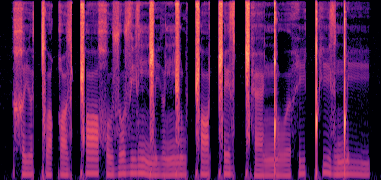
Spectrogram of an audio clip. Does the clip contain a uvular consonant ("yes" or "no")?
yes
